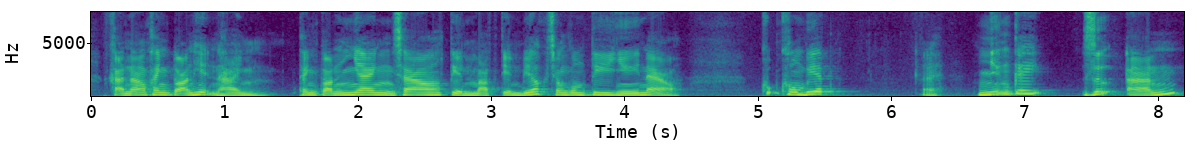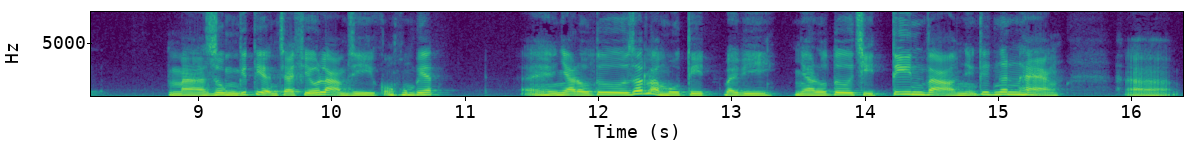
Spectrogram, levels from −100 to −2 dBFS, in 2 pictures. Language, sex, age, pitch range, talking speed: Vietnamese, male, 20-39, 170-210 Hz, 210 wpm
